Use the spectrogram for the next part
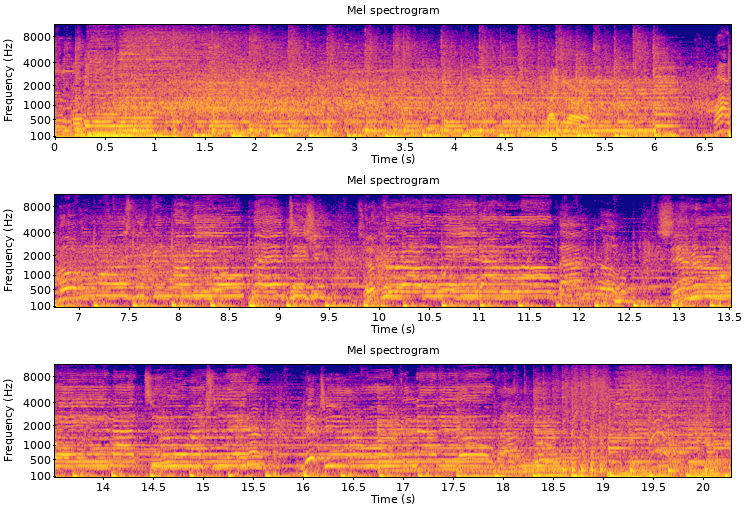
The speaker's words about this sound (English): And it's a live recording. There's no trickery here. Love the song. Don't necessarily love the recording. Would that be? Yeah, it's. Fair? I mean, it's a rather cavernous capture, I think.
